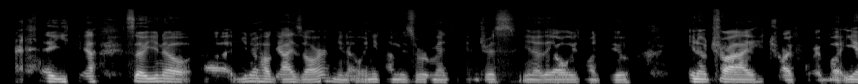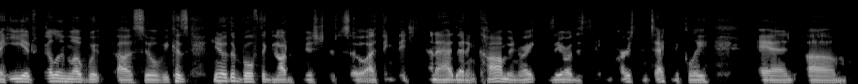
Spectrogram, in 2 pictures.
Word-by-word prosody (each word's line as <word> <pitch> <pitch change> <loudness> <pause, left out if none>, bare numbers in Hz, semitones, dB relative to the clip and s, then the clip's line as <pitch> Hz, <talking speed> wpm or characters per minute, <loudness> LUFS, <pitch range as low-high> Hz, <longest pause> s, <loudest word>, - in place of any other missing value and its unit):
Uh, - - -6 0.6
yeah. 130 0 +1 0.3
So, 145 - +4
you 135 +1 +4
know, 130 -4 +3 0.2
uh 110 -1 -4
you 130 +3 -4
know 140 -1 0
how 125 -2 +2
guys 115 -1 -1
are, 120 +6 +1
you 110 -3 -3
know? 105 - -5
Anytime 115 0 -3
there's 110 -1 -4
a 115 - -4
romantic 110 -1 -3
interest, 115 - -6
you - - -4
know, 105 -1 -1
they 110 0 +1
always 110 -1 +1
want 105 - -6
to, 110 0 0 0.6
you - - +2
know, 120 -1 +6
try 115 -1 +5
try 105 -1 -1
for - - -27
it, 210 - -7
but 220 - -1
yeah, 115 -1 +3
he 135 +5 +3
had 130 - +5
fell 140 +1 +4
in 135 - +3
love 125 -3 +3
with, 115 -1 +1
uh, 105 0 +2
Sylvie 105 +1 0
'cause, 135 0 +2 0.2
you - - +3
know, 160 - +7
they're 165 0 +3
both 130 -1 +3
the 120 - -1
God 110 0 +2
of 105 - -11
mischief, 105 0 -7
so - - -2
I - - +2
think - - -16
they - - -8
just - - -18
kinda 105 - +2
had 105 0 +2
that 105 - +3
in 100 - -5
common, 125 -7 +2
right? 110 +4 0
'Cause - - -19
they 110 - +3
are 110 -3 +2
the - - -6
same - - -24
person - - -3
technically, 105 +1 -1 0.5
and, 100 -1 +1
um, 95 -1 +1
115 Hz, 240 wpm, -25 LUFS, 105-125 Hz, 0.6 s, know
